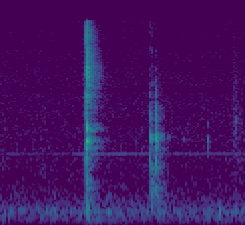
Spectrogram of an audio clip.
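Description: Two sharp metallic clicks from a metal anchovy tin being opened by hand, the lid or pull-tab snapping as it is worked. The first click, a little under a second in, is the louder; a weaker one follows about two-thirds of a second later.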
